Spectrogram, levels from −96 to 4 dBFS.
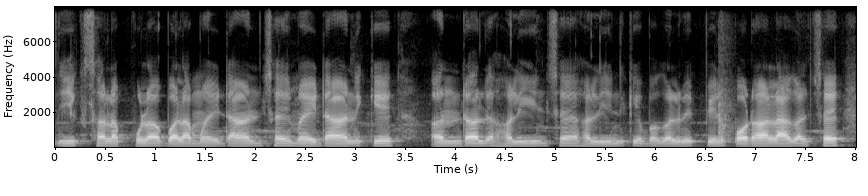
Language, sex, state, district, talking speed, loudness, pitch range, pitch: Maithili, male, Bihar, Samastipur, 135 wpm, -19 LUFS, 115-120 Hz, 115 Hz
